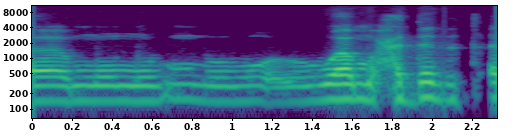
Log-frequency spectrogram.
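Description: A man's voice holding one long, level hesitation vowel for about a second and a half, then breaking back into a few quick words of speech near the end.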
